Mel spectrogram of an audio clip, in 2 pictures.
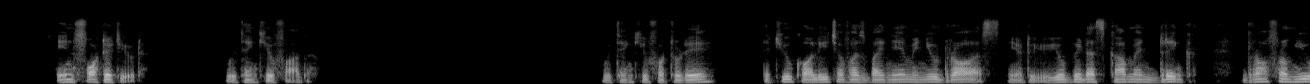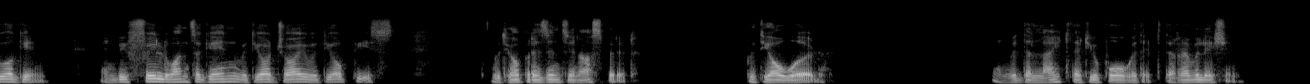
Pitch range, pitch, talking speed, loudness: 105-115 Hz, 110 Hz, 155 wpm, -27 LUFS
